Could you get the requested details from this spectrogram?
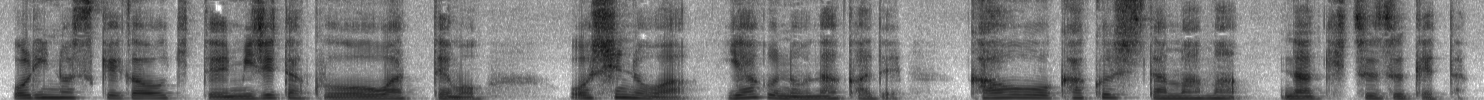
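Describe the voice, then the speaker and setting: A woman narrating a literary story in a measured, composed, expressive audiobook reading. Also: on the low side, dry recording, studio quality.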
